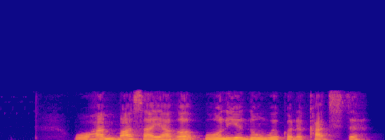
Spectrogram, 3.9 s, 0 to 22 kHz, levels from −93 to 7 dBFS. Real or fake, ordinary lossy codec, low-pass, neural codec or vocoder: fake; none; none; codec, 16 kHz, 0.4 kbps, LongCat-Audio-Codec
